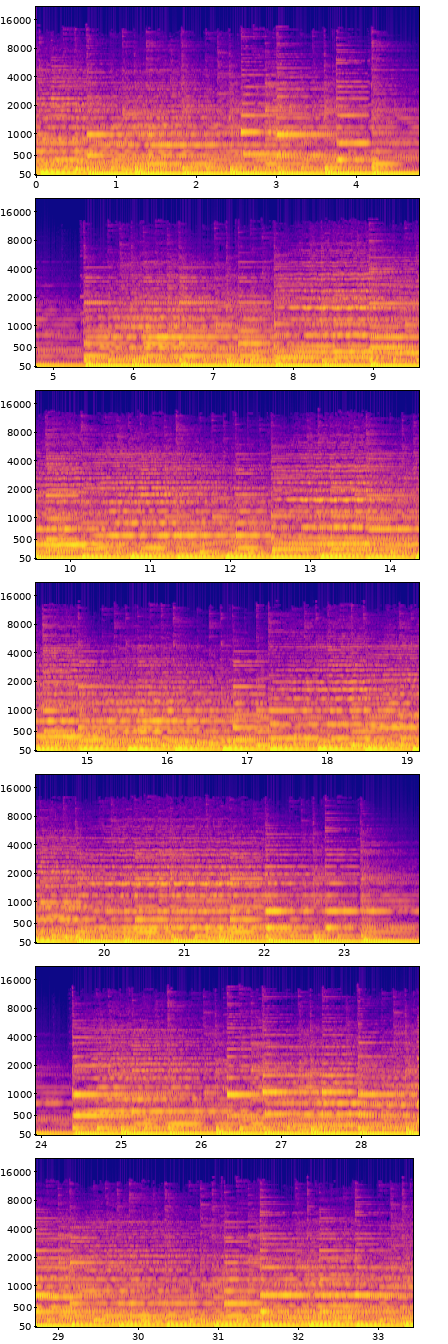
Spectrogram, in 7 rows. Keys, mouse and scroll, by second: 0.9 alt+middle click, 4.8 alt+w, 5.8 middle click, 13.5 alt+w, 14.1 alt+middle click, 21.3 alt+middle click, 24.2 alt+middle click, 24.2 alt+middle click.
